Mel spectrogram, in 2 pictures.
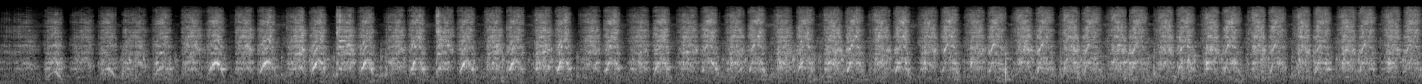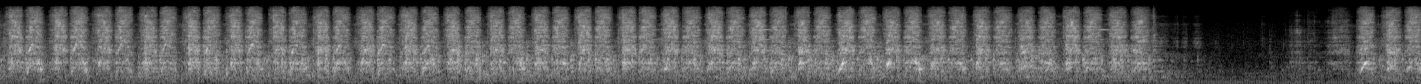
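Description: Hacksaw cutting through a 4140 steel bar clamped in a vise: a steady rhythm of back-and-forth rasping strokes. The strokes pause briefly near the end, then start again.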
